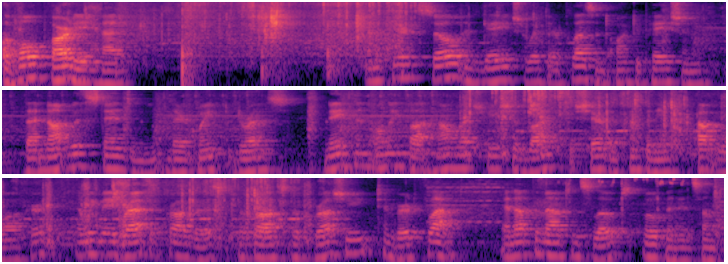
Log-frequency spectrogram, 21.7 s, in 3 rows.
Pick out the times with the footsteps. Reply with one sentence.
You can hear the footsteps from 0.0 to 4.0 s.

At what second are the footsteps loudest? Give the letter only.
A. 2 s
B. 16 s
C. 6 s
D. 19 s
A.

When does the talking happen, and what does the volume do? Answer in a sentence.
You can hear the talking briefly from 0.0 to 1.2 s; and from 3.6 to 21.6 s, at a steady volume.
